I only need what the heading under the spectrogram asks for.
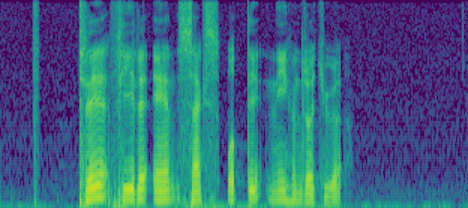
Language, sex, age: Norwegian, male, 31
